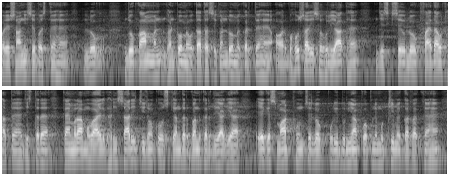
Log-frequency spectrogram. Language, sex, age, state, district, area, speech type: Urdu, male, 30-45, Bihar, Khagaria, rural, spontaneous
